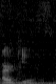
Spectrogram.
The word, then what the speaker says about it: Arceus: uses rayquaza and archaeas yeah how do you pronounce arceus i don't know that one it's it's it's it's arceus i see this i say arceus i'm lazy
